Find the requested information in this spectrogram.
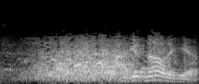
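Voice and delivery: slow, frightened with a nervous laugh; panicked. Acted. Andy fleeing the strange bed, frightened. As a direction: bolt in fright.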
